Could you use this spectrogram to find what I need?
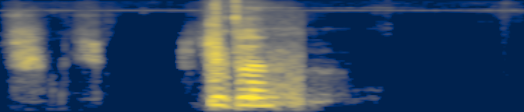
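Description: A young woman speaks firmly and close by.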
